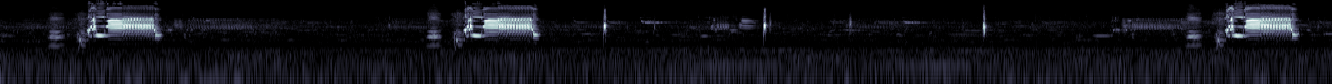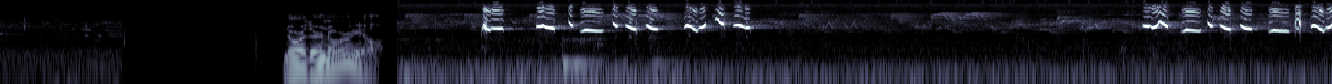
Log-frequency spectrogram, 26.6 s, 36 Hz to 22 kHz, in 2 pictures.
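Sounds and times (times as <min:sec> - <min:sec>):
red-winged blackbird singing a gurgling buzzy trill: 0:00.0 - 0:14.6, 0:17.3 - 0:26.6
speech: 0:16.2 - 0:17.2
red-winged blackbird sharp single chip notes: 0:17.3 - 0:26.6.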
